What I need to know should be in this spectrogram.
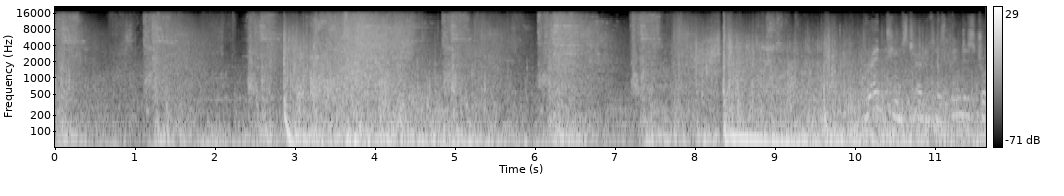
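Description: Magic blasts and heavy impacts crash and boom in a fast fight.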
